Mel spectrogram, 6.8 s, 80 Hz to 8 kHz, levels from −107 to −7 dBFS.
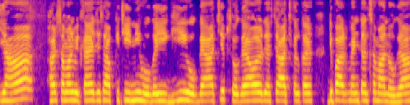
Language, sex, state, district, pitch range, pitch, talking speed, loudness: Hindi, male, Uttar Pradesh, Muzaffarnagar, 215-230 Hz, 220 Hz, 210 wpm, -13 LUFS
